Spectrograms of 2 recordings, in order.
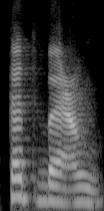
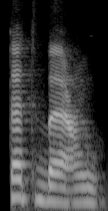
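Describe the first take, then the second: No difference in how they are said.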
